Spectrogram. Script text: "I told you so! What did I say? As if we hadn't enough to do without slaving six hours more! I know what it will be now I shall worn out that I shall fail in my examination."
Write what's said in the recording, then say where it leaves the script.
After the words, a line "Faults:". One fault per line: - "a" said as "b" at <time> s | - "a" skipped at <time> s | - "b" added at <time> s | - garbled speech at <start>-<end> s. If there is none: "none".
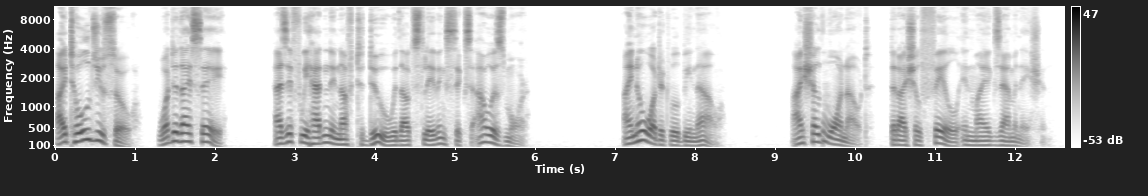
"I told you so! What did I say? As if we hadn't enough to do without slaving six hours more! I know what it will be now I shall worn out that I shall fail in my examination."
Faults:
none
